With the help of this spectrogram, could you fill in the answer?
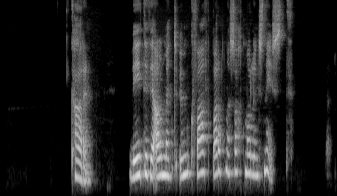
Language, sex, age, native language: Icelandic, female, 30-39, Icelandic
